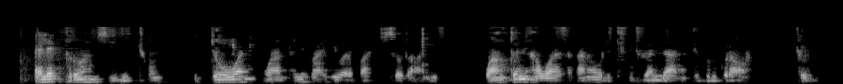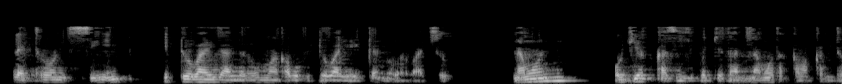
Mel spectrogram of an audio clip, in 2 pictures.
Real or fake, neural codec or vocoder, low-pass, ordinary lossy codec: real; none; 7.2 kHz; MP3, 24 kbps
